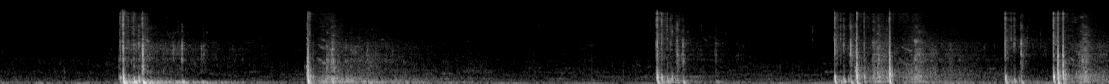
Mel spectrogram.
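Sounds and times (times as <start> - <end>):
low rumbling echo: 0.0 - 5.0
fireworks bursting: 8.4 - 11.0.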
